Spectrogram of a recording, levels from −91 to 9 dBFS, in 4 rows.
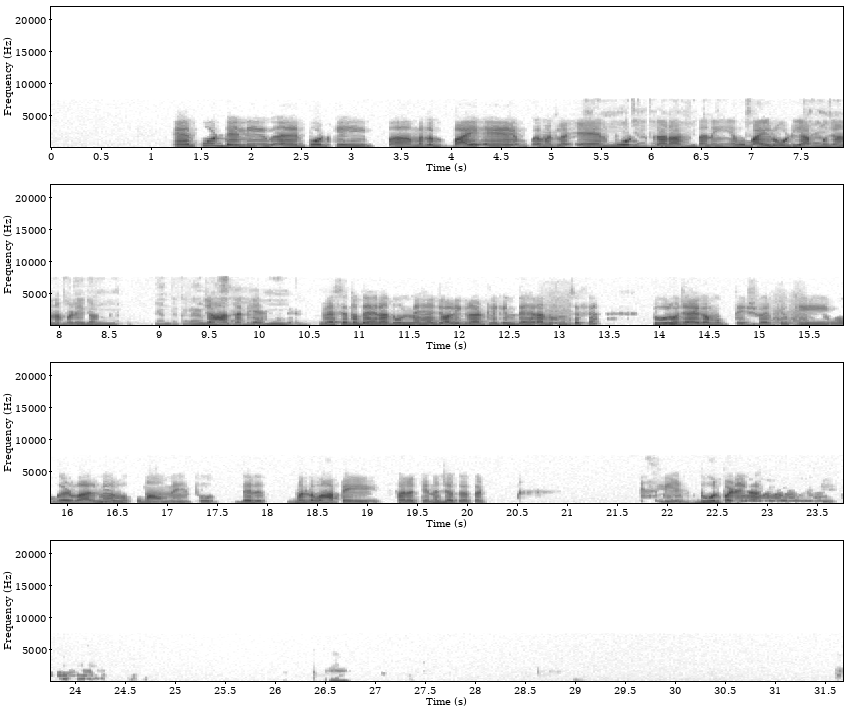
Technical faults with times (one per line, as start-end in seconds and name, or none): none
